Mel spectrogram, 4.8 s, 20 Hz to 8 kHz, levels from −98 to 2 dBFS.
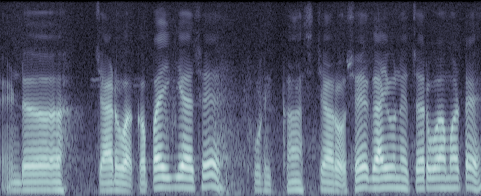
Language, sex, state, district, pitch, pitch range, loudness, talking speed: Gujarati, male, Gujarat, Gandhinagar, 135 Hz, 115-150 Hz, -18 LUFS, 150 wpm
